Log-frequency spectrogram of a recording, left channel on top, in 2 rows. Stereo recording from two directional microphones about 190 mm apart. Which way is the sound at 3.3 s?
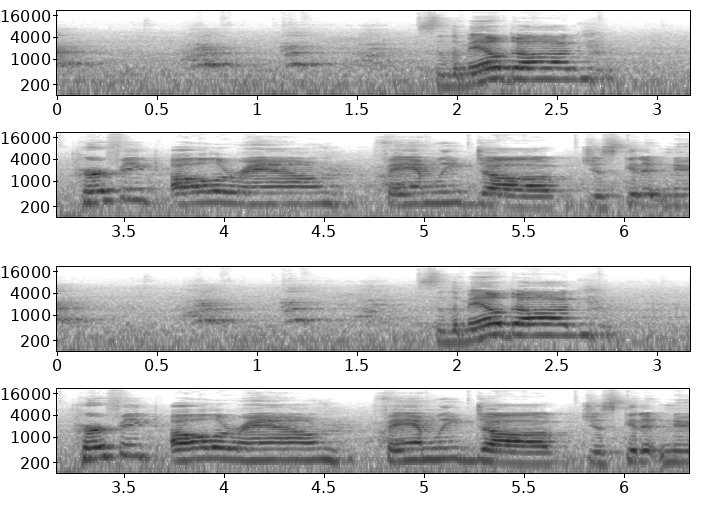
25° right (ahead or behind).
